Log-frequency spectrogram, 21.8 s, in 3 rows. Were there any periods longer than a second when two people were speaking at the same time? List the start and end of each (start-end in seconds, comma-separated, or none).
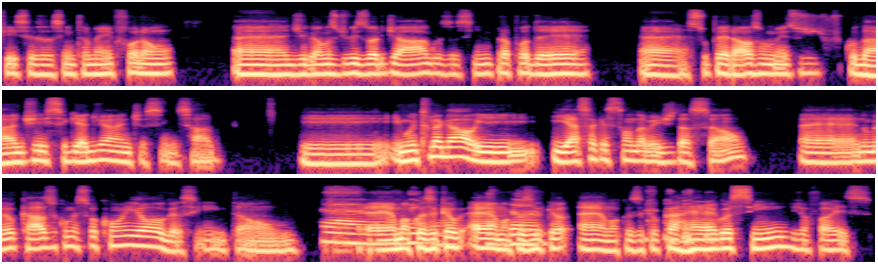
17.5-19.1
